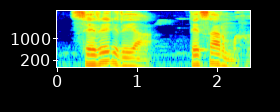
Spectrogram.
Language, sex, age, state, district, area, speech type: Santali, male, 30-45, West Bengal, Dakshin Dinajpur, rural, read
